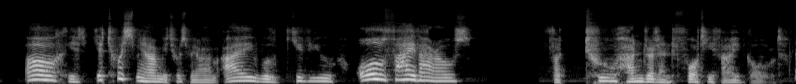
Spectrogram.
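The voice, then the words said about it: Put-on Irish accent, character voice. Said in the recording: “Talison used to be far more Scottish, but I've gone entirely Irish now ... I can't get to a Scottish accent today, so this is what you get ... Broadly Celtic”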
